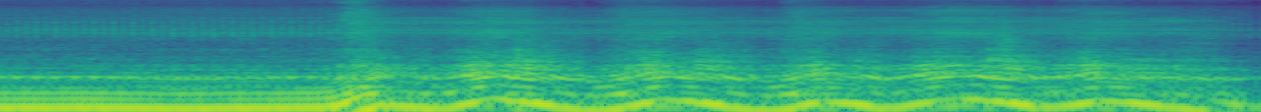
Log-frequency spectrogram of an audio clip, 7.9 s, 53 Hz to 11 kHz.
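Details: Honda K24 engine revving with a low uneven rattle and clatter rising with revs; suspected timing chain noise despite the tensioner being replaced with a Hybrid-Racing unit, cause unconfirmed.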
